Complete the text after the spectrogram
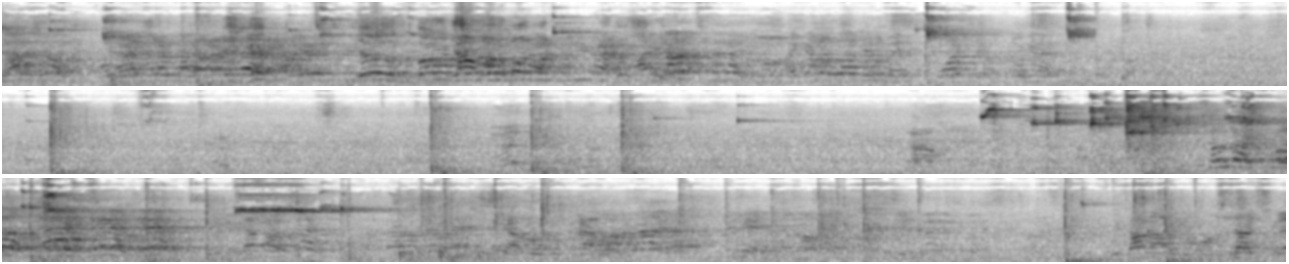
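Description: Young men talk and call out across an echoing gym.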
